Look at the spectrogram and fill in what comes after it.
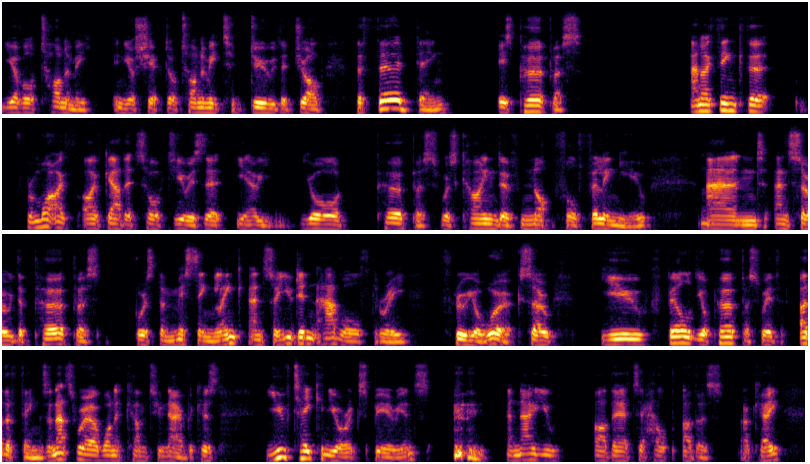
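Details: Adult male speaker; typical speech.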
